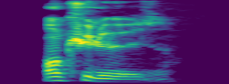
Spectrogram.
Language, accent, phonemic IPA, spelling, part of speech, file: French, France, /ɑ̃.ky.løz/, enculeuse, noun, LL-Q150 (fra)-enculeuse.wav
- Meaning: female equivalent of enculeur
